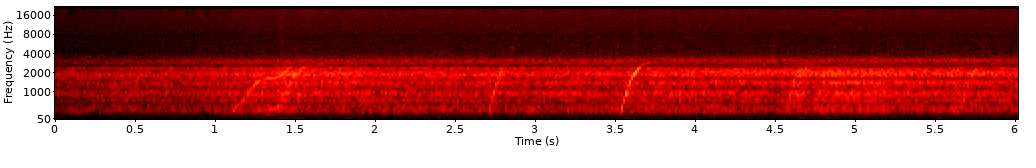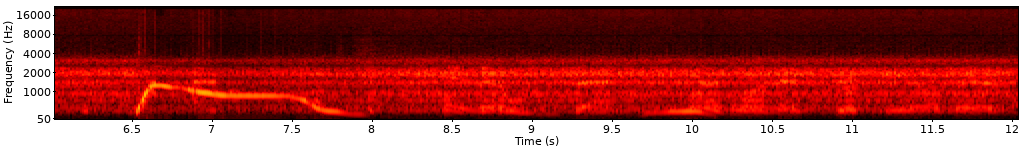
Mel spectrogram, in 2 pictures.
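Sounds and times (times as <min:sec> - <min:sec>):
radio hiss and static: 0:00.0 - 0:12.0
rising heterodyne whistles: 0:06.6 - 0:08.1.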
